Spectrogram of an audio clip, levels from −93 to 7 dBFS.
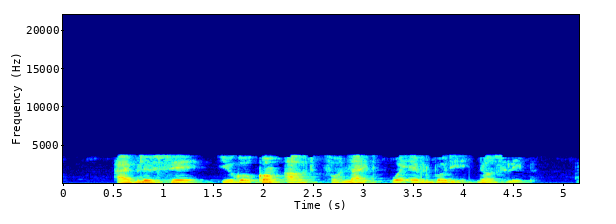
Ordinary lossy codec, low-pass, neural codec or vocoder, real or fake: MP3, 24 kbps; 3.6 kHz; none; real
